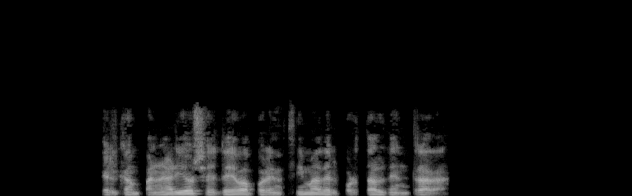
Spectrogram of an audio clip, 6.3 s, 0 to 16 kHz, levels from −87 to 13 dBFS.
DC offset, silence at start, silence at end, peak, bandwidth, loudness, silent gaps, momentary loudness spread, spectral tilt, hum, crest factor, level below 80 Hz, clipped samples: under 0.1%; 1.05 s; 1.85 s; -6 dBFS; 7.8 kHz; -24 LUFS; 3.61-3.66 s; 10 LU; -5.5 dB/octave; none; 20 dB; -58 dBFS; under 0.1%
